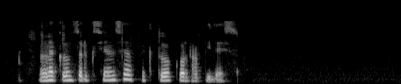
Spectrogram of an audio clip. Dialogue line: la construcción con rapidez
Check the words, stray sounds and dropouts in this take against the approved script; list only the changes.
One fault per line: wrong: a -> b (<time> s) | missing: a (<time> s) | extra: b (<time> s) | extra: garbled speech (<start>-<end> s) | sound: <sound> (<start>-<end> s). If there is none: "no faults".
extra: se efectuó (1.1 s)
